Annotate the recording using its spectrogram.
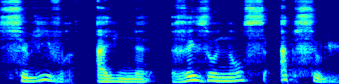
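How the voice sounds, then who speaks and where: A somewhat breathy, dark, mellow tone with ordinary pitch variation, on a very clean recording with a silent background. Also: woman. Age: 80s+. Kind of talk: personal talk to camera.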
